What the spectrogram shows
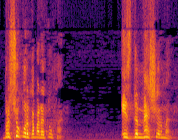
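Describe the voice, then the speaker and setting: A man's voice: extremely high pitch, moderate pace, vocal fry, pushed and bright, breathy edge. A man preaching a sermon as pastor, with rising emphasis and calls for the congregation to answer, acting out people's prayers and complaints, and mixing English phrases into his talk. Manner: acts out prayers and complaints in a mocking tone.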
